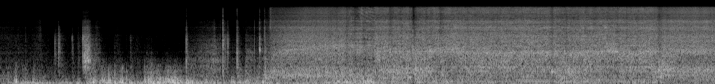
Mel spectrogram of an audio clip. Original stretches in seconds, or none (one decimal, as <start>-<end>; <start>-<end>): 3.5-6.5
